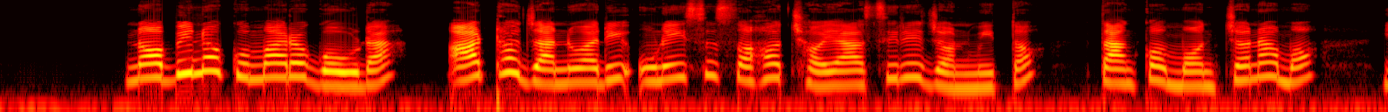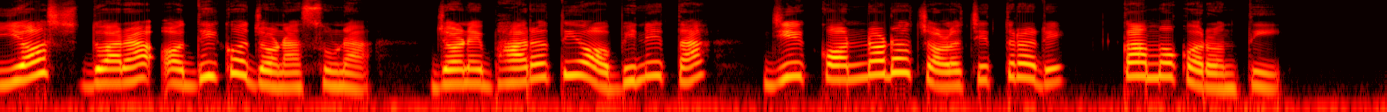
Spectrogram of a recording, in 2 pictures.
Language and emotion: Odia, neutral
